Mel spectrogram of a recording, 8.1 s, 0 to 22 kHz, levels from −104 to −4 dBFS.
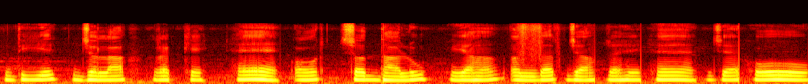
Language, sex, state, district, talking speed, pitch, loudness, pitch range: Hindi, male, Uttar Pradesh, Hamirpur, 95 wpm, 150 Hz, -26 LUFS, 145-155 Hz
